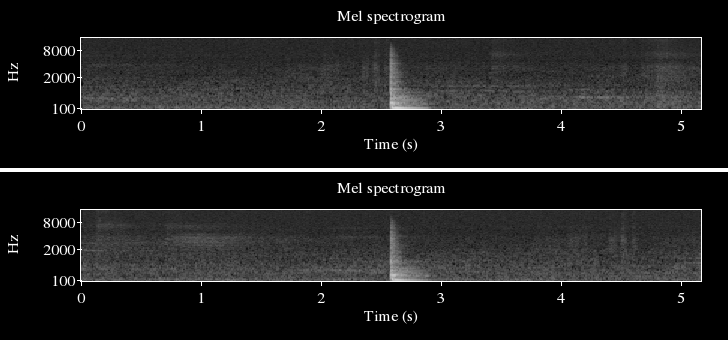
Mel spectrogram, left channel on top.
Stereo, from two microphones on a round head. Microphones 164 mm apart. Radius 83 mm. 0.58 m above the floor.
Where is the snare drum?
45° left (ahead or behind), 1.0 m.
